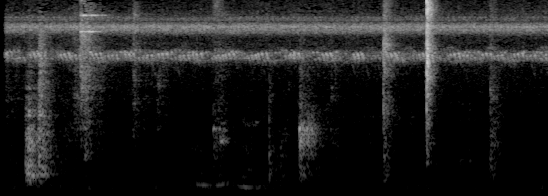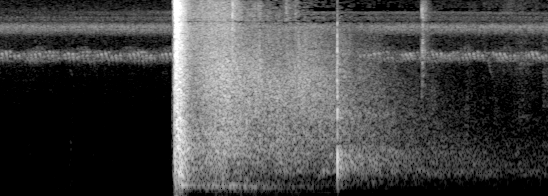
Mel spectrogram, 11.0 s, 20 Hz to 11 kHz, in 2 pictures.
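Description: A single rifle shot from an AR-style rifle chambered in 6mm ARC, with a long rolling echo. About a second and a half later comes a sharp, faint clang of the bullet hitting a steel target downrange. A steady high insect chorus runs throughout, with a few small handling clicks before the shot.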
